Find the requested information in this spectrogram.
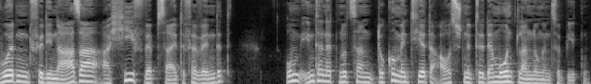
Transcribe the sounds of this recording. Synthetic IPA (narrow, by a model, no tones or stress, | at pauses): vʊɐdn̩fyːɐdiːnaːzaːʔa̰ɐçiːfv̥ɛpz̥aɪtəfɛɐvɛndət | ʔʊmʔɪntɐnɛtnʊt͡sɐndokumɛntʰiːɐtəʔa̰ʊsʃnɪtədeːɐmoːntlandʊŋənt͡subiːtn̩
